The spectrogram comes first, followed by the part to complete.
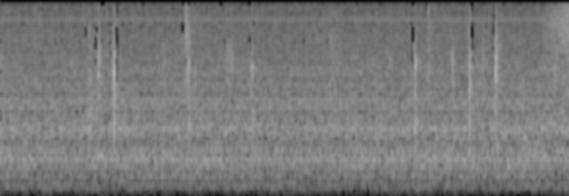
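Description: A few light, irregularly spaced clicks of computer keyboard keys being typed, over a faint steady hum.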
